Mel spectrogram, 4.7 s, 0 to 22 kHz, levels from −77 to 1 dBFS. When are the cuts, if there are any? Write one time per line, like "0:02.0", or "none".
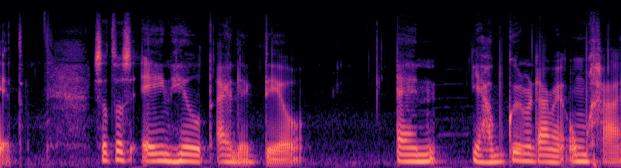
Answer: none

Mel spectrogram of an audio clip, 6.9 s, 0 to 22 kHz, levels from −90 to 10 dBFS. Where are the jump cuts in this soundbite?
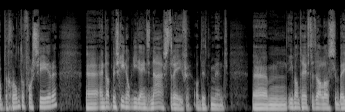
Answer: none

